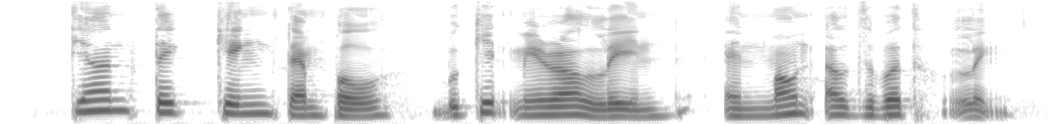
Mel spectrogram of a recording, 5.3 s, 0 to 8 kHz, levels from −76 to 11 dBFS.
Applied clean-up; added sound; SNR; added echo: none; none; none; none.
